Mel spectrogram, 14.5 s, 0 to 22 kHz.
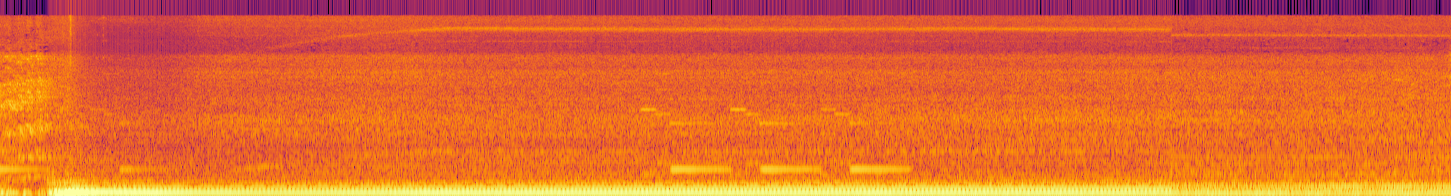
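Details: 2012 Ford F-350, 6.7 Power Stroke diesel, about 315,000 miles: running on a jumper wire at the body control module, a steady low diesel idle with an even drone, no misses or knocks; it dies when unhooked, pointing to a broken wire to the battery junction box.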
